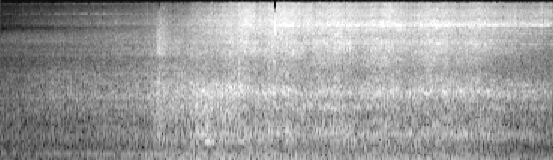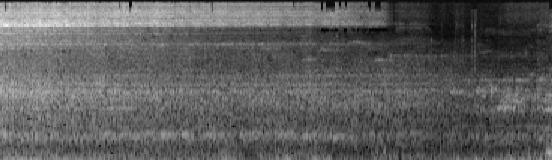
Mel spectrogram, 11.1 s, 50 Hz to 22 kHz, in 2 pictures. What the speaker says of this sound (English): A Lumo Class 803 heads south through Northallerton with a train from Edinburgh to London King's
